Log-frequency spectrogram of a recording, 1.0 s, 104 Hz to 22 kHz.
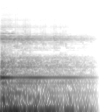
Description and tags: STAB 041 mastered 16 bit
An electronic effect sound, could be used as synthetic drum sound. Created with Metaphysical Function from Native
Instruments. Further edited using Cubase SX and mastered using Wavelab.
electronic, effect, percussion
